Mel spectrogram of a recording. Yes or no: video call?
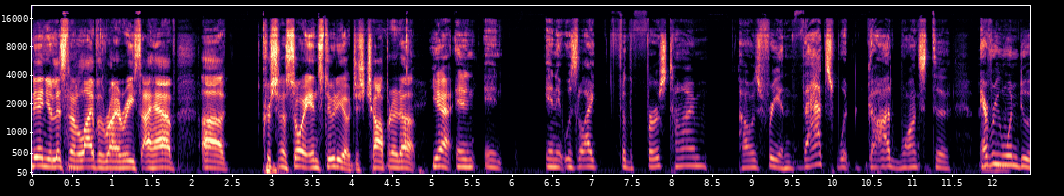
no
